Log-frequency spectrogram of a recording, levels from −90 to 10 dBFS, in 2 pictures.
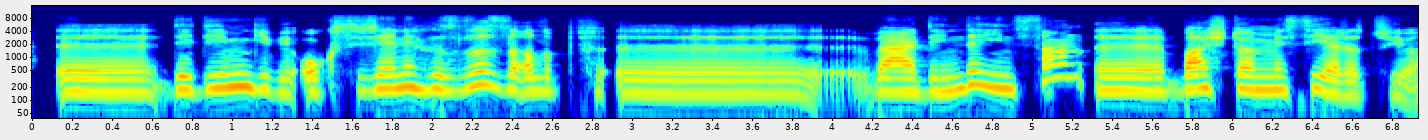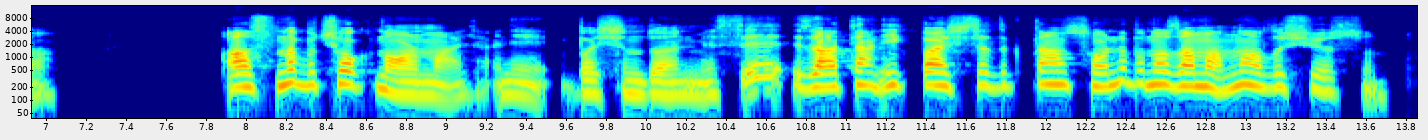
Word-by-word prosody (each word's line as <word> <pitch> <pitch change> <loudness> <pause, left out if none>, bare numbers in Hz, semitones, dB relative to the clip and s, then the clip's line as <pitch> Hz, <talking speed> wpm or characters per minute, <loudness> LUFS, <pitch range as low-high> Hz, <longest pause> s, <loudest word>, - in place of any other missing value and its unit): ııı, 155 -1 -1
dediğim 195 +4 0
gibi 180 -6 -6
oksijeni 190 +5 -1
hızlı 185 +2 -4
hızlı 200 -5 -1
alıp, 165 0 -3 0.2
ııı, 145 -2 -4 0.3
verdiğinde 165 +6 +3
insan, 265 - -1
ııı, 175 -1 +1
baş 190 +1 +4
dönmesi 180 0 -1
yaratıyor. 135 -6 -3 0.8
Aslında 205 +4 +5
bu 225 - -3
çok 230 -2 +1
normal 130 - +1
hani 130 - -8
başın 145 - -5
dönmesi. 135 +5 -3
Zaten 210 +3 +5
ilk 225 0 -3
başladıktan 225 +1 +3
sonra 230 +3 -2
buna 235 -1 +2
zamanla 215 0 +4
alışıyorsun. 190 - -6
180 Hz, 120 wpm, -24 LUFS, 150-210 Hz, 0.8 s, Aslında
